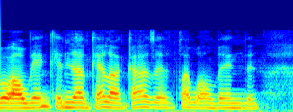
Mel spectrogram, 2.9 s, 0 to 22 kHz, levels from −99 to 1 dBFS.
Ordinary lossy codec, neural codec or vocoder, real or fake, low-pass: none; autoencoder, 22.05 kHz, a latent of 192 numbers a frame, VITS, trained on many speakers; fake; 7.2 kHz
